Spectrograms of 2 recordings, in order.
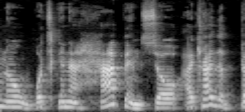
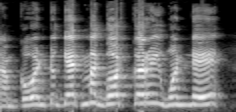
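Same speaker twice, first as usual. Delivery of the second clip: very loud, high, put-on Indian accent; 7 semitones higher, 9 dB louder than usual. Listing the voices the speaker does, putting on an Indian accent. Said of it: "like an Indian man just talking".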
